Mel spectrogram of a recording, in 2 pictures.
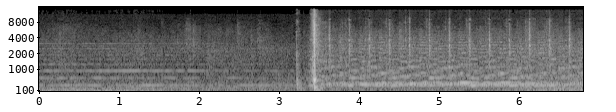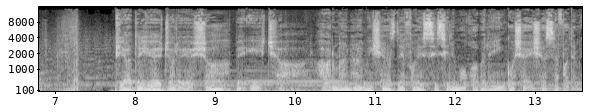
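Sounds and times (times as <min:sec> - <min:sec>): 
chess clock click: 0:03.2 - 0:07.4
chess clock ticking: 0:03.2 - 0:08.0
speech: 0:07.8 - 0:13.5.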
